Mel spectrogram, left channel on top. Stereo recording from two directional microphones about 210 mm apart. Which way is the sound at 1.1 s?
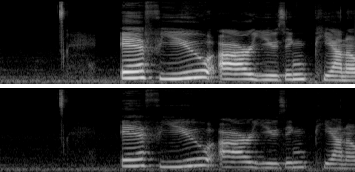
40° left (ahead or behind).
